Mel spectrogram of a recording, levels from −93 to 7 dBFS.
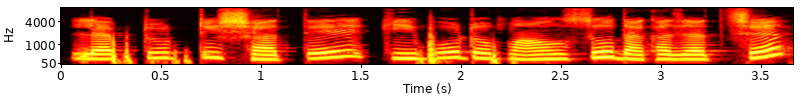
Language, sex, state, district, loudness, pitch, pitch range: Bengali, female, West Bengal, Alipurduar, -15 LUFS, 235 Hz, 205-270 Hz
